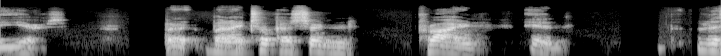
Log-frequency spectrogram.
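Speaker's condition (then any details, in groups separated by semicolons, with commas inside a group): Primary lateral sclerosis; tongue, voice, left side involvement, left arm spasticity; progressive, worsening weekly, wheelchair much of time, new medications; voice fatigue worsening, voice exercises, starting liquid swallowing difficulty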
